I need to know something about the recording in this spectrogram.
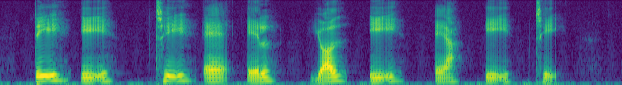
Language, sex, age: Danish, male, 62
